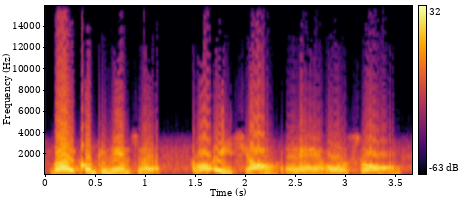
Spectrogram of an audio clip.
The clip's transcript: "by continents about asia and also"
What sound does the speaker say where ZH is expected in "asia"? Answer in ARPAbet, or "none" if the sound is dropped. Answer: S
